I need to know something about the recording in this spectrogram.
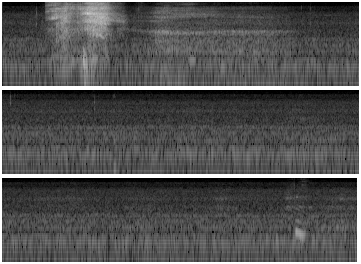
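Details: One sharp, explosive sneeze from an exhausted person, then a soft snuffle and quiet room noise with a faint squeak near the end; sneezing.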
